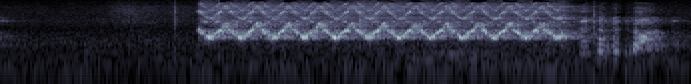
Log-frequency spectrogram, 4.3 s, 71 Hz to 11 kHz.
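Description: Electronic alarm siren of a PG106 wireless home alarm host, a fast warble sweeping up and down several times a second. It starts about a second in and cuts off after about two and a half seconds.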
